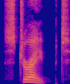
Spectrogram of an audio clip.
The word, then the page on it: striped: stráipt; ストラァイプド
